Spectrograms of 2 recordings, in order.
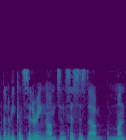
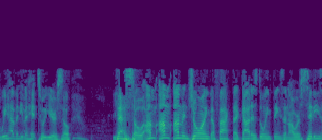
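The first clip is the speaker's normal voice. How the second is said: loud, rousing preacher voice; preacher proclaiming to the church; full-force preaching; 3 semitones higher, 10 dB louder than usual. Acted. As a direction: lift the congregation with praise. Preaching to congregation.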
